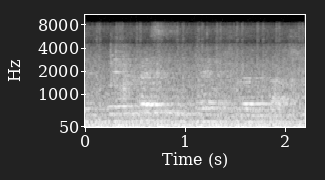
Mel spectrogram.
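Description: A person speaking, heard faintly through the chamber microphones over a low, uneven rumble.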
